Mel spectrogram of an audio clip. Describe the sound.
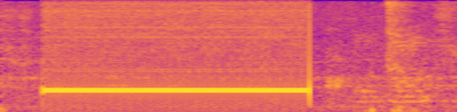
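A telephone tone sounds while an extension is dialed: one steady, even beep holding for about two seconds before it stops sharply. Faint, muffled sounds follow.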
